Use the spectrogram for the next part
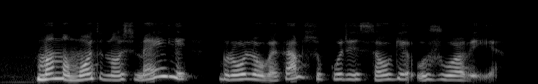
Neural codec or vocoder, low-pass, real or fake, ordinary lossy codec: autoencoder, 48 kHz, 32 numbers a frame, DAC-VAE, trained on Japanese speech; 7.2 kHz; fake; AAC, 48 kbps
